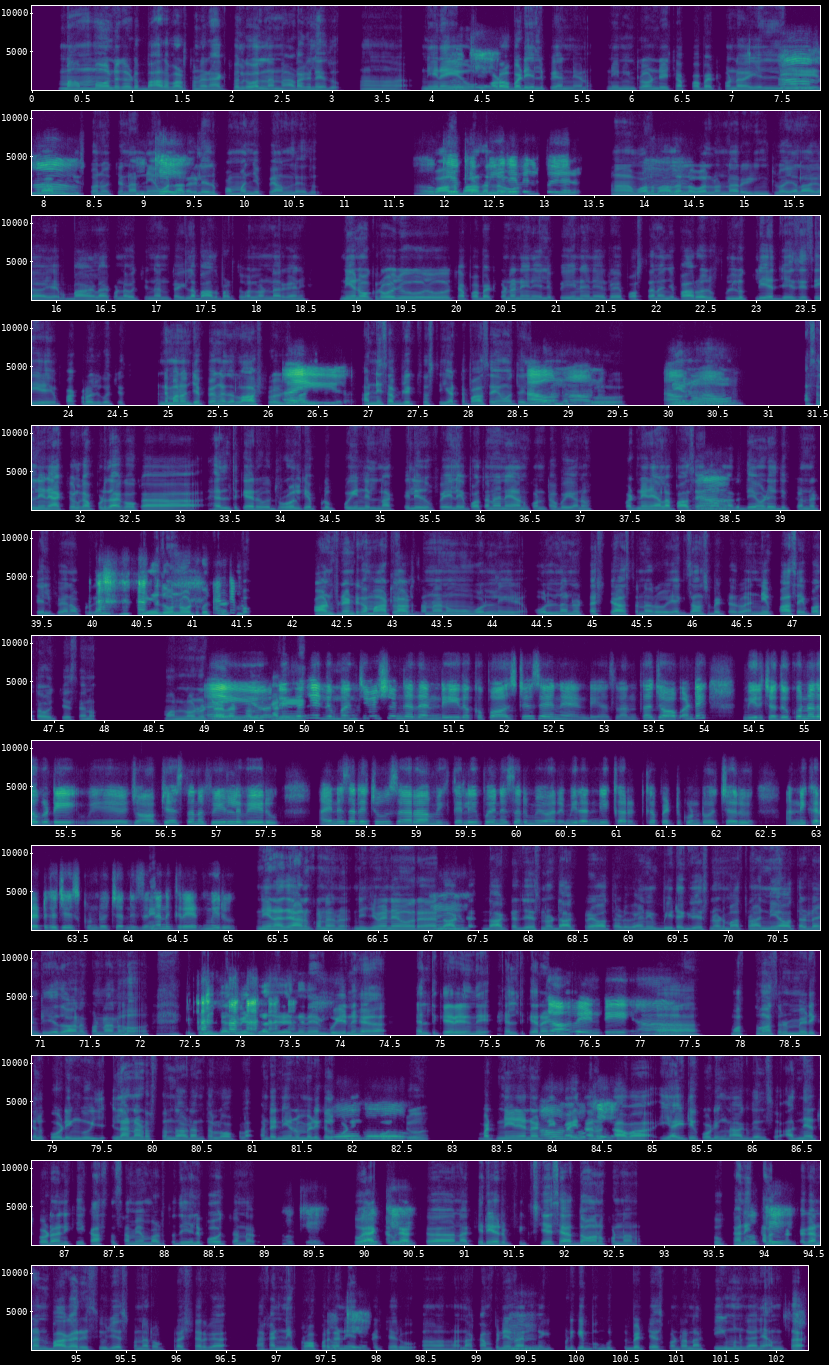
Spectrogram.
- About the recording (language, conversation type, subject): Telugu, podcast, మీ కొత్త ఉద్యోగం మొదటి రోజు మీకు ఎలా అనిపించింది?
- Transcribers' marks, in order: in English: "యాక్చువ‌ల్‌గా"; tapping; in English: "జాబ్"; in English: "ఫుల్ క్లియర్"; in English: "లాస్ట్"; in English: "సబ్జెక్ట్స్"; in English: "పాస్"; in English: "యాక్చువల్‌గా"; in English: "హెల్త్ కేర్ రోల్‌కి"; in English: "ఫెయిల్"; in English: "బట్"; in English: "పాస్"; giggle; in English: "కాన్ఫిడెంట్‌గా"; in English: "టెస్ట్"; in English: "ఎగ్జామ్స్"; in English: "పాస్"; in English: "టాలెంట్"; in English: "పాజిటివ్"; in English: "జాబ్"; in English: "ఫీల్డ్"; in English: "కరెక్ట్‌గా"; in English: "కరెక్ట్‌గా"; in English: "గ్రేట్"; in English: "డాక్ట డాక్టర్"; in English: "బీటెక్"; chuckle; laugh; in English: "హెల్త్ కేర్"; in English: "హెల్త్ కేర్"; in English: "జాబ్"; in English: "మెడికల్ కోడింగ్‌కి"; in English: "బట్"; in English: "పైథాన్, జావా"; in English: "ఐటీ కోడింగ్"; in English: "సో, యాక్చువల్‌గా"; in English: "కేరియర్ ఫిక్స్"; in English: "సో"; in English: "రిసీవ్"; in English: "ఫ్రెషర్‌గా"; in English: "ప్రాపర్ర్‌గా"; in English: "కంపెనీ"; in English: "టీమ్‌ని"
